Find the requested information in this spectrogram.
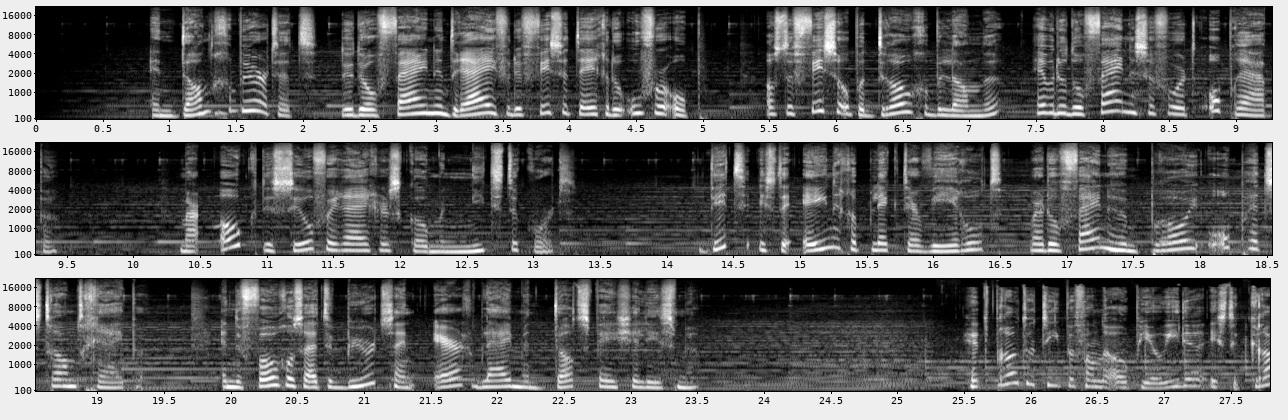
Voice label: CORPORATE

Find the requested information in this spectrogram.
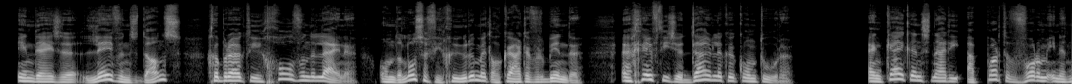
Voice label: audioguide

